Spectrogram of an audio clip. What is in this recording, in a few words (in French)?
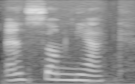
"insomniaque", French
